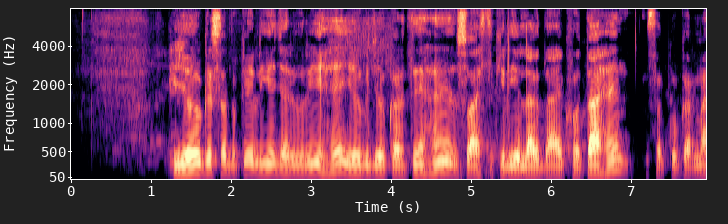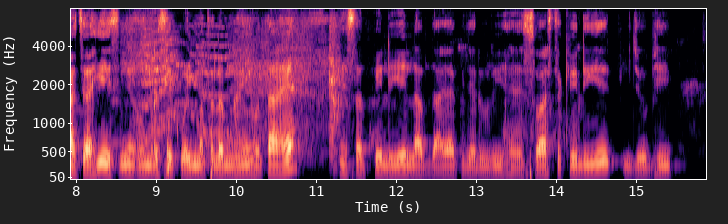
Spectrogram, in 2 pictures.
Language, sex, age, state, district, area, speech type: Hindi, male, 45-60, Uttar Pradesh, Chandauli, urban, spontaneous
